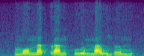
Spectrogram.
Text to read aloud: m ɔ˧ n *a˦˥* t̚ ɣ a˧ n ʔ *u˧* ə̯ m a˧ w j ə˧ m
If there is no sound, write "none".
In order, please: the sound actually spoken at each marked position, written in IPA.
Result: a˦˥, u˧

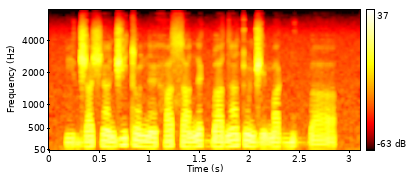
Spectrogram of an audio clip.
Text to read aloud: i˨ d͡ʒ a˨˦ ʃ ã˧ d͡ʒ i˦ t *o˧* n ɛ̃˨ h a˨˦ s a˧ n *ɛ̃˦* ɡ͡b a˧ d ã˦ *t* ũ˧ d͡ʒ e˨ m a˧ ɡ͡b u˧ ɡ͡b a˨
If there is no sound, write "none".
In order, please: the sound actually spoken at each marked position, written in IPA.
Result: o˧, ɛ˦, t

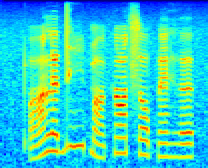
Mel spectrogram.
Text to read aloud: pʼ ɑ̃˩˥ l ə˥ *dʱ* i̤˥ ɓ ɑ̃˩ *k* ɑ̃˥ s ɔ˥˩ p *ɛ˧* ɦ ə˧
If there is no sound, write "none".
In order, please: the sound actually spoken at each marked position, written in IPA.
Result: dʱ, k, ɛ̃˧

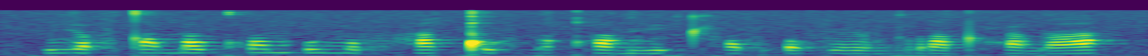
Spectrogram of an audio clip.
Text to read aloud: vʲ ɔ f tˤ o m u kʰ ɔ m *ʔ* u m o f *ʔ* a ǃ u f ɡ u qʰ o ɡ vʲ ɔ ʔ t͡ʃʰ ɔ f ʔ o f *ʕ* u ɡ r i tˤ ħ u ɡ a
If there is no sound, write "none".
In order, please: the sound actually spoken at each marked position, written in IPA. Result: ʔ, h, ʕ

